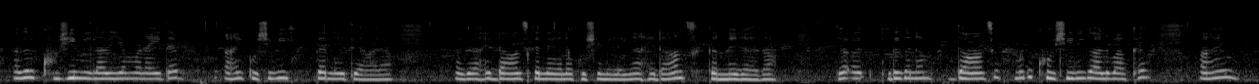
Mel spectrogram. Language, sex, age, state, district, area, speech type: Dogri, female, 18-30, Jammu and Kashmir, Jammu, rural, spontaneous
